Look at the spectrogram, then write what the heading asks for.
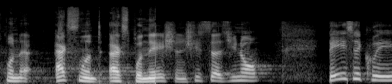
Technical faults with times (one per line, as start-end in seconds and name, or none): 0.56 compressed frames skipped
1.55-3.93 input switched to a poorer device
